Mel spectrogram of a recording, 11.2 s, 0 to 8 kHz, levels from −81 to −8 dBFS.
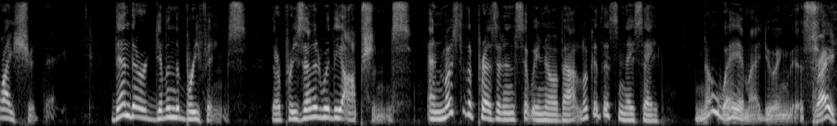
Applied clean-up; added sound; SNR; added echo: none; none; none; none.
